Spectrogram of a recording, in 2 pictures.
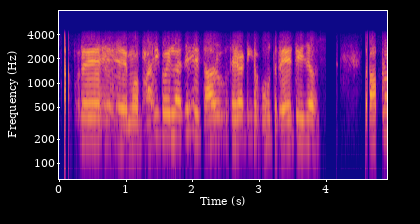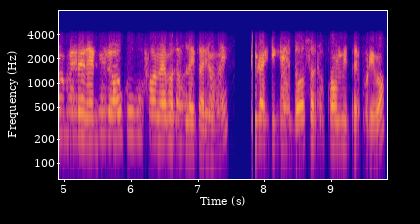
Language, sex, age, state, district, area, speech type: Odia, male, 45-60, Odisha, Bhadrak, rural, conversation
